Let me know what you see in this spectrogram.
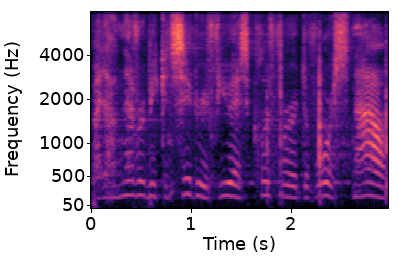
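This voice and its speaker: A man puts on a character voice, talking very fast in a high, flat, monotone pitch. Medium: old radio play. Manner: hushed, nervous.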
